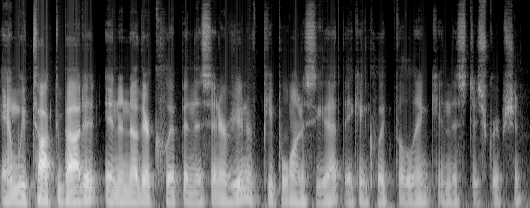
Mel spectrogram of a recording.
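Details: Adult male speaker; Normal speech.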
